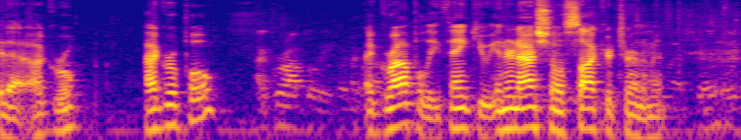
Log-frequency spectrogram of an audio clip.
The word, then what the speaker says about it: Agropoli: complete in the, how do you say that, Agropoli, thank you, International Soccer Tournament. Agropoli, International Soccer Tournament.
